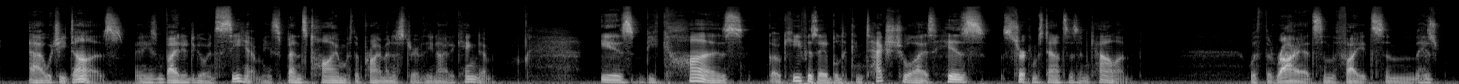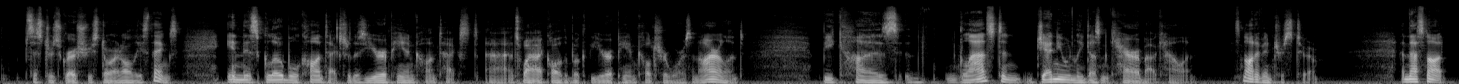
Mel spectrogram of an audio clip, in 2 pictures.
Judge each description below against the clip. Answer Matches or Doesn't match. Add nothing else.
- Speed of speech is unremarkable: Matches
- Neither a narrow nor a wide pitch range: Matches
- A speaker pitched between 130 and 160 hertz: Doesn't match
